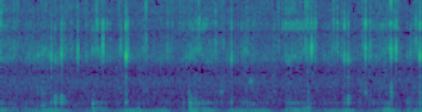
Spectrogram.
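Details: A small kitten rescued from the street and living in a village in the north of Siberia purrs as it suckles a finger hoping for milk; deep pulsing purr in repeated swells with light wet sucking noises.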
